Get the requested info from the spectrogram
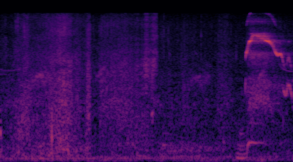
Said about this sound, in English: They're named dick dicks because of the alarm calls they make, which kind of sounds like a squeaky toy. I'm going to play a little clip of this for you.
